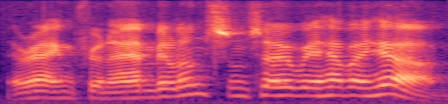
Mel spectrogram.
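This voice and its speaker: An actor playing an affable hospital doctor in a radio drama, conversational and a little hesitant. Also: male voice, sits high, animated, fast, lo-fi sound. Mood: matter-of-fact.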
